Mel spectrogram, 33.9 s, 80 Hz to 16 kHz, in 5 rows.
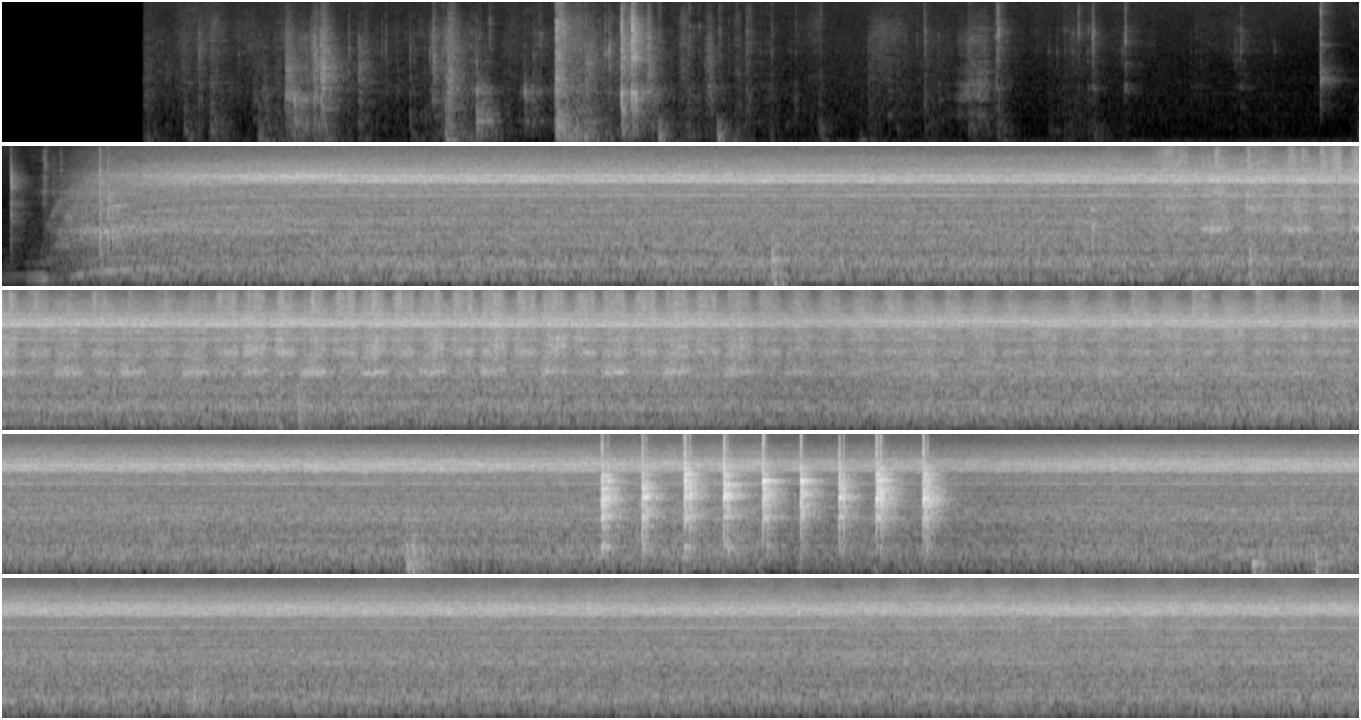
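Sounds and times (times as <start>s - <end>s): vacuum cleaner whining: 6.8s - 33.9s
sanding block rubbing: 12.5s - 20.4s.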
